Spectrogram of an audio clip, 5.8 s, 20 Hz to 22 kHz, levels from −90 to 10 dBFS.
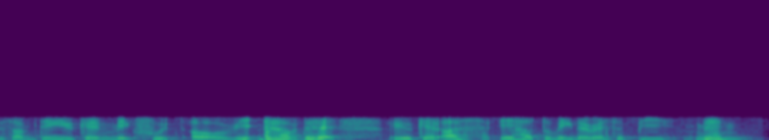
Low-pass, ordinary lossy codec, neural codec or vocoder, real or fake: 3.6 kHz; none; none; real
